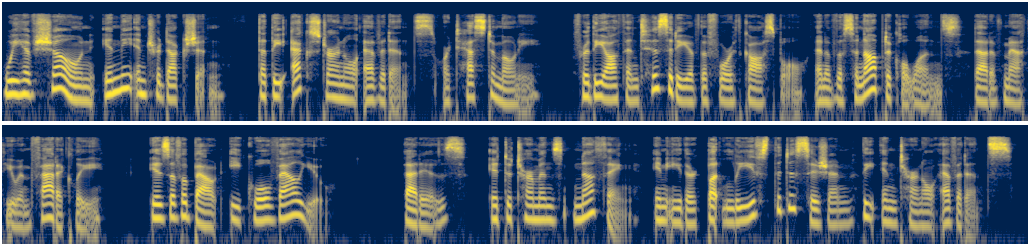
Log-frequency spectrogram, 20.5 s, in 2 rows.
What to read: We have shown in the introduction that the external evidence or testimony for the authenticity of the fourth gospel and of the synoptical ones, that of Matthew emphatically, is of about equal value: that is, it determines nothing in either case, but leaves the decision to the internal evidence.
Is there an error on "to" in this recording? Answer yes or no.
yes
